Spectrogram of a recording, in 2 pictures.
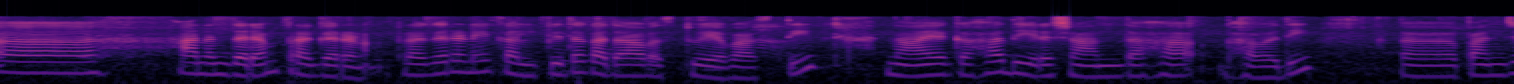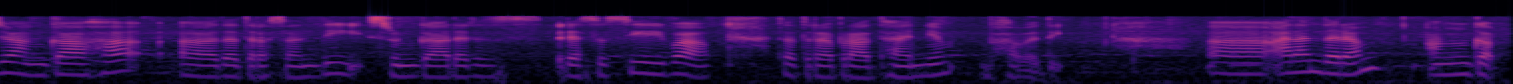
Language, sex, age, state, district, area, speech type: Sanskrit, female, 18-30, Kerala, Thrissur, urban, spontaneous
